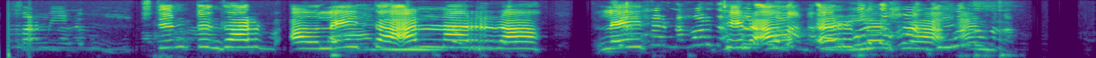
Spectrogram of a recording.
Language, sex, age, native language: Icelandic, male, 18-19, Icelandic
